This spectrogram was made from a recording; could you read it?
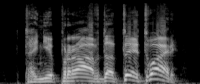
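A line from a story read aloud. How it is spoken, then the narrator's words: Shout. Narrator (Russian): закричал я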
